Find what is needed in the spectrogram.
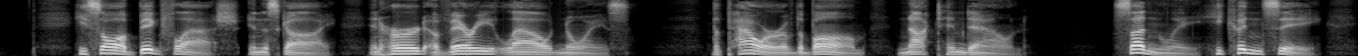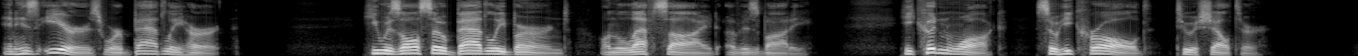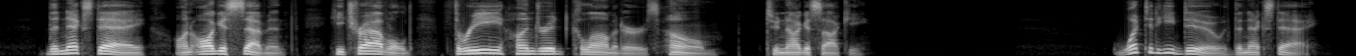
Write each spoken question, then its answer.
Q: What did he do the next day?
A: The next day, he traveled 300 kilometers home to Nagasaki.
